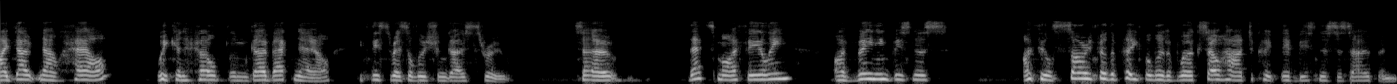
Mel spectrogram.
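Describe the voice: A woman's husky, put-on character voice at medium pitch, moderate pace, with long, frequent pauses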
